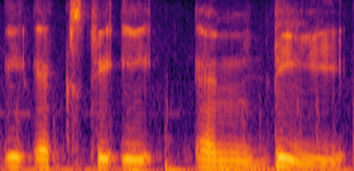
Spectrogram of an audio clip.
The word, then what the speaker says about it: extend: Act extended, E-X-T-E-N-D. Extend can act as a verb here. Extend. Extend. Here the accent falls on the second syllable.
